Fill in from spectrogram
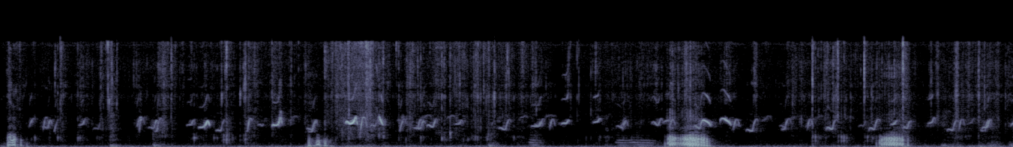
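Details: Free-range game hen calling her day-old Minorca cross chicks to food she drops; dense high chick peeping with several low, broad clucks spaced about a second or more apart.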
